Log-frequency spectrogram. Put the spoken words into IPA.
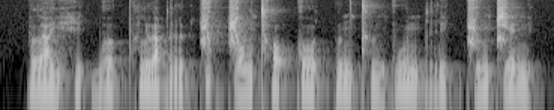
l a˧ j h i˨˩ t̚ b ɤː˦˥ k̚ pʰ l ɯ˥˩ a̯ p r ɯ˦˥ k̚ t͡ɕ o˥˩ k̚ t͡ɕ ɔː˩˦ ŋ tʰ ɔ˥˩ ʔ k oː˥˩ t̚ p ɯ˦˥ ŋ tʰ ɯ˨˩ ŋ k w u˥˩ n p r i˨˩ t̚ t͡ɕ u˦˥ n t͡ɕ e˥˩ n

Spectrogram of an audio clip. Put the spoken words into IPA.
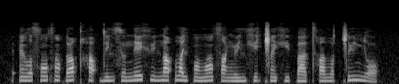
ʔ ɛ̃ lʲ e sˤ ɔ̃ sˤ ɛ̃ ʔ ɾ o qʰ a ʔ d ø lʲ s o n e x y n a ʔ ðˤ a lʲ p ɔ̃ ðˤ ɛ̃ sˤ a ŋ y lʲ xʲ a ǁ ɛ̃ xʲ ø p a tʰ e ðˤ o ǀ y ɲ ɔ

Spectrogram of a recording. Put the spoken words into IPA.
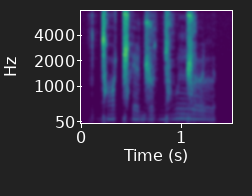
ɡ͡ǀ ɒ ǁʰ e ɖ͡ʐ u ɡ͡ǀ u ŋ͡ǁ ɵ l

